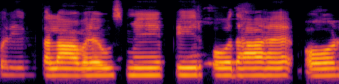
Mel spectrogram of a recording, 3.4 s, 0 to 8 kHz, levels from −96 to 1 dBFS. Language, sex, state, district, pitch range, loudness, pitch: Hindi, female, Bihar, Kishanganj, 215-225 Hz, -17 LUFS, 220 Hz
